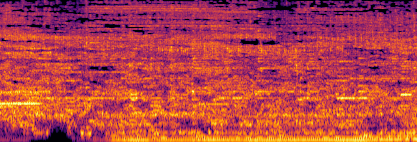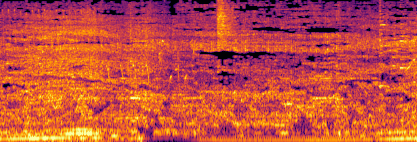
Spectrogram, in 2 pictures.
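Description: A tractor engine rumbles steadily.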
